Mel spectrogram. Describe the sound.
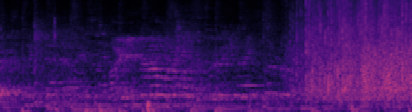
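Crowd chatter and overlapping voices build into a burst of audience applause that swells loudly in the final second, dense clapping washing over the murmuring voices.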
